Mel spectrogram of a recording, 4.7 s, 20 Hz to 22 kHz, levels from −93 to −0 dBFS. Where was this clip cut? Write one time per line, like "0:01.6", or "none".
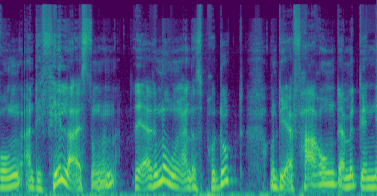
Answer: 0:01.6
